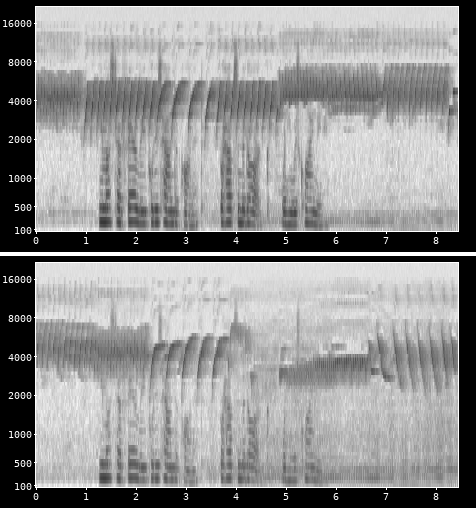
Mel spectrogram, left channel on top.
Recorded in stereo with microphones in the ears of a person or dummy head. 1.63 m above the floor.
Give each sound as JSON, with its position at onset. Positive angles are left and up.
{"t": 1.3, "sound": "a woman speaking", "side_deg": 50, "distance_m": 0.9}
